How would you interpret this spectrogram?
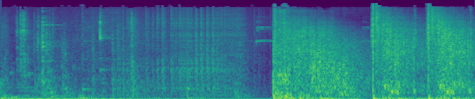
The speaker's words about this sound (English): From flat on his back on the floor, Nathan fired three times. The door was slammed shut from the force of the lead, and Nathan remained where he was, listening.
